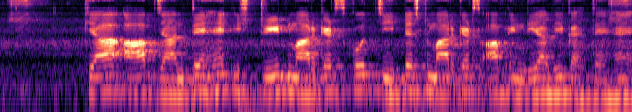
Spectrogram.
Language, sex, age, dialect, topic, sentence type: Hindi, male, 18-24, Kanauji Braj Bhasha, agriculture, statement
